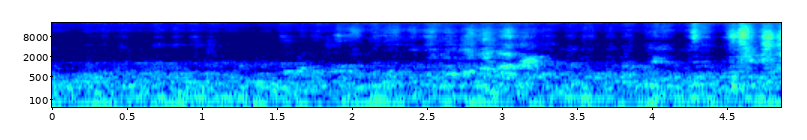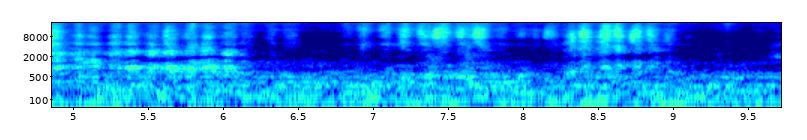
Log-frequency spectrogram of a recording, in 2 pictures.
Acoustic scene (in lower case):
restroom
